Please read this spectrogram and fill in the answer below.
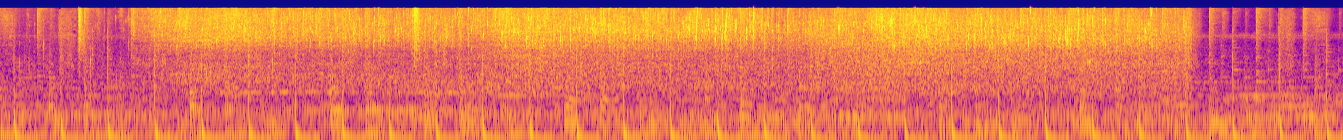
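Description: Breaded chicken pieces sizzling in hot frying oil: a light crackle that swells into a dense, loud sizzle about a second and a half in, as fresh pieces go into the oil, then cuts off near the end.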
